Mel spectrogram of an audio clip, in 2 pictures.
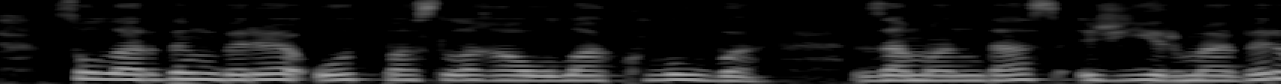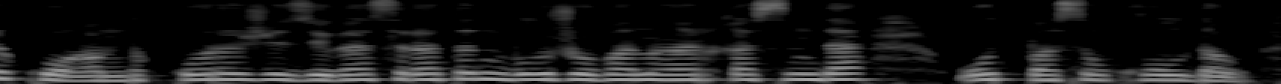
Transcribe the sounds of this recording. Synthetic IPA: so̞lˠɑɾd̪əɴbɪɾɪwʔo̞t̪̚bɑsəlˠəqɑwəlˠɑkʰlˠubə | zɑmɑnd̪ɑsʒijəɾmɑbɪɾqʰo̞ʁɑmd̪əqʰːo̞ɾəʒʏze̞ɡʲɑsəɾɑt̪ənbʊlˠʒo̞bɑnəɴɑɾqɑsənd̪ɑwʔo̞t̪̚bɑsəɴqʰo̞lˠd̪ɑw

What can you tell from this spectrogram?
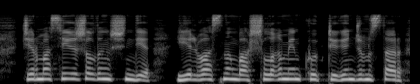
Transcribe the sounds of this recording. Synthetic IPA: ʒ̥ijəɾmɑse̞ɡʲɪzʒəlˠd̪əɴɪʃɪnd̪e̞je̞lbɑsənəɴbɑsʃəlˠəʁəme̞ŋkʲʰɵp̚t̪e̞ɡʲe̞nʒʊməst̪ɑɾ

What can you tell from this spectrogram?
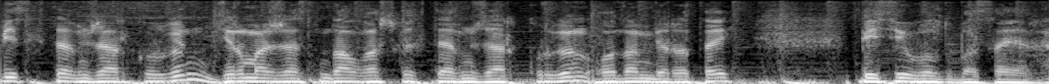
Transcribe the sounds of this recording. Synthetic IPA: be̞skʰʲɪ̥t̪æbɪmʒɑɾəq̚kʲʰɵɾɡʲenʒijəɾmɑʒɑsəmd̪ɑlˠʁɑʃqəkʲʰɪ̥t̪æbɪnʒɑɾəq̚kʲʰɵɾɡʲenwʔo̞d̪ɑnbe̞ɾɑt̪ɑj | be̞se̞bolˠd̪əbɑsˠɑjəq

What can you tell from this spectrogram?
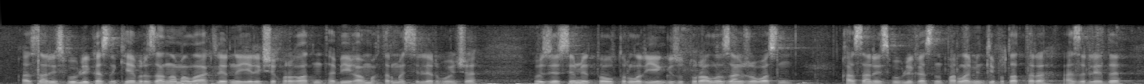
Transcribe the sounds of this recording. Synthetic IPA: qʰɑzɑsɑnɾʲe̞spublijkɑsənəɴkʲʰe̞jbɪɾzɑɴnɑmɑlˠəæk̚t̪ɪle̞ɾɪne̞je̞ɾe̞kʃe̞qʰoɾʁɑlˠɑt̪ənt̪ʰæbiiɑwmɑqt̪ɑɾmæselele̞ɾɪbo̞jənʃɑwɵzɡʲe̞ɾɪst̪eɾme̞nt̪ʰolˠəq̚t̪ːəɾlˠɑɾje̞ŋɡʲɪzut̪ʰuɾɑlˠəzɑɴʒo̞bɑsəɴ | qʰɑzɑt̪ɑnɾʲe̞spublijkɑsənəɴpʰaɾlˠamʲe̞nt̪̚d̥ʲe̞put̪at̪ːɑɾəæ̰zɪɾle̞d̪ɪ

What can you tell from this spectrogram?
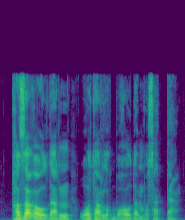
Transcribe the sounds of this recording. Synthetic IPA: qʰɑzɑqɑwəlˠd̪ɑɾənwʔo̞t̪ɑɾlˠəq̚bʊʁɑwd̪ɑnbo̞̰sɑ̰t̪ːə̰

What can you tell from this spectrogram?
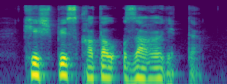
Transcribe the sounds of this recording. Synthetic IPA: kʲʰe̞ʃpe̞sqʰɑt̪ɑlˠəzɑʁɑkʲʰe̞t̪ːɪ̰

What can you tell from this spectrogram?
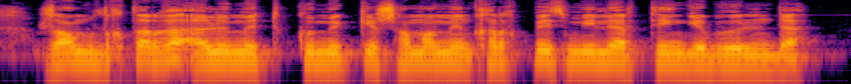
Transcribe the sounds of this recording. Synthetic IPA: ʒɑlˠməlˠd̪əq̚t̪ɑɾʁɑʔælewme̞t̪ːɪ̥kʲʰɵme̞kʲːe̞ʃɑmɑme̞ɴqʰəɾəq̚be̞smʲilʲˠːijard̪̚t̪ʰe̞ŋɡʲe̞bɵlɪnd̪ɪ

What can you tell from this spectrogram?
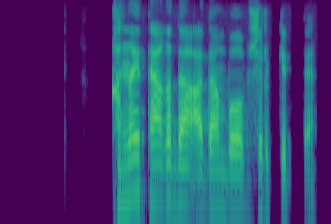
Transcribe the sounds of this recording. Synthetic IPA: qʰɑnɑjt̪ʰɑʁəd̪ɑʔɑ̰d̪ɑmbolˠupʒ̥yɾyp̚kʲet̪ːɪ̰

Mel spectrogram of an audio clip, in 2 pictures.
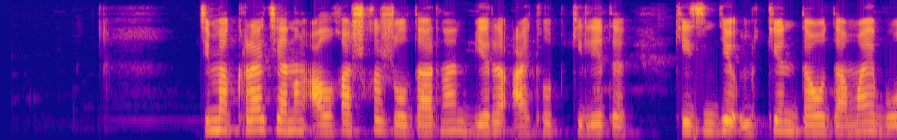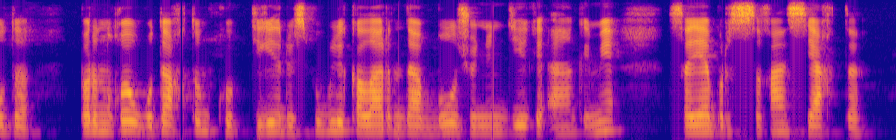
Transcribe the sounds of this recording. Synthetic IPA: d̪̥ʲe̞mo̞krat̪ʲijanəɴʔɑ̰lˠʁɑʃqəʒəlˠd̪ɑɾənɑnbe̞ɾɪʔɑjt̪əlˠəp̚kʲʰe̞le̞d̪ɪ | kʲʰe̞zɪnd̪e̞ʔʏlkʲe̞nd̪ɑwd̪ɑmɑjbo̞lˠd̪ə | b̥ʊɾəɴʁəwot̪ɑqt̪əɴkʲʰɵp̚t̪e̞ɡʲe̞nɾe̞spublijkɑlˠɑɾənd̪ɑbʊlˠʒɵnɪnd̪e̞ɡʲɪʔæŋɡʲɪme̞ | sɑjɑbəɾsəʁɑnsijɑqt̪ə

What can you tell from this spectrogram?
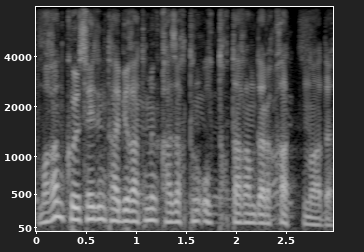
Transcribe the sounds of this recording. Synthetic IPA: mɑʁɑŋkʲʰɵlsæjd̪ɪŋt̪ʰɑbijʁɑt̪əme̞ɴqʰɑzɑq̚t̪əɴʊlˠt̪ːə̥q̚t̪ʰɑʁɑmd̪ɑɾəqʰɑt̪ʰːənɑ̰d̪ə

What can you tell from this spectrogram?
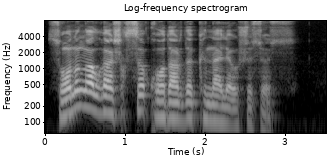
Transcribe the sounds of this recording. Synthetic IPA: so̞nəɴɑlˠʁɑʃqə̥səqʰo̞d̪ɑɾd̪əkʲʰɪnælæwʃɪsɵ̰z̥

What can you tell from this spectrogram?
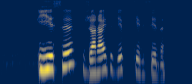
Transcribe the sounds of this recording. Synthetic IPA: ijesɪʒɑɾɑjd̪əd̪e̞p̚kʲʰe̞lɪse̞d̪ɪ

